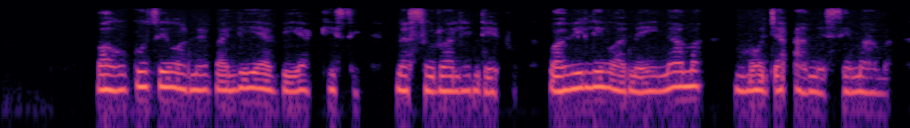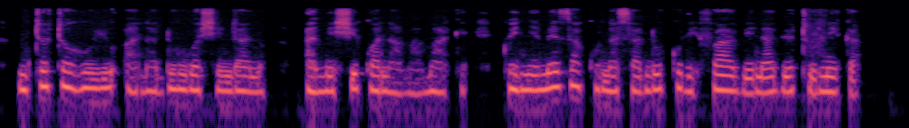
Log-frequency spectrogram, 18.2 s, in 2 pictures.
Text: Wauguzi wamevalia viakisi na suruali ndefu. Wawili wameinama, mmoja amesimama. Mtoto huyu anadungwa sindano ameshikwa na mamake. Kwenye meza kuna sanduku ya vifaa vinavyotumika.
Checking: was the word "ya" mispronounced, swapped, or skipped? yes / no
yes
